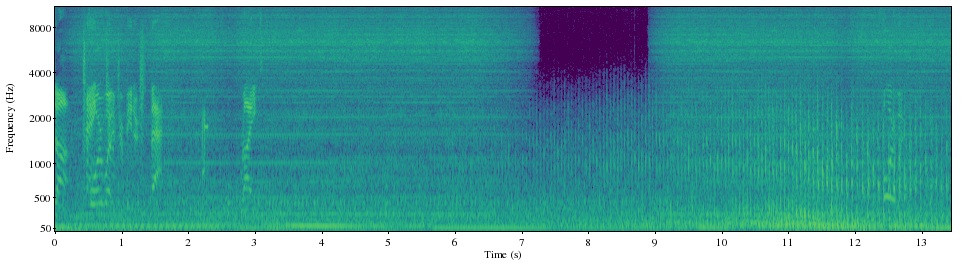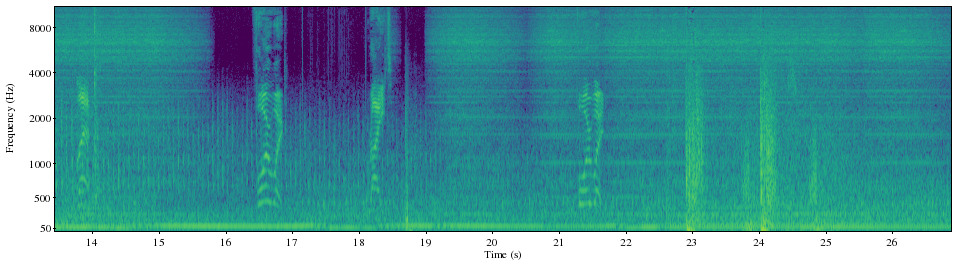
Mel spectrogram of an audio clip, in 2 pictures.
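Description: A helicopter engine drones steadily.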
